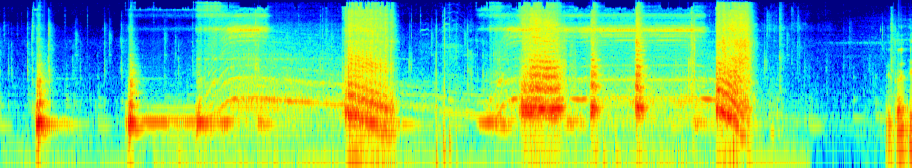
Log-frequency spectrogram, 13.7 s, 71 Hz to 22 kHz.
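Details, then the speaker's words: Rear hub motor of a 2400 W dual-motor electric scooter, wheel spun: bursts of whine rising and falling with rough rattly bursts between; the rear motor is not good. "Questo è il motore che ho preso e i cuscinetti sono rotti. L'ho messo lì dentro. Funziona ma i cuscinetti sono rotti."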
